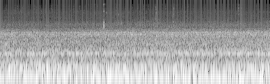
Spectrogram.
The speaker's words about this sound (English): You guys hear the road noise. I'm on the really big roads in Raleigh.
